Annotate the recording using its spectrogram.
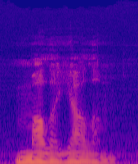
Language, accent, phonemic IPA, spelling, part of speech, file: English, US, /ˌmɑː.ləˈjɑː.ləm/, Malayalam, proper noun, En-us-Malayalam.ogg
- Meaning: A Dravidian language spoken in the state of Kerala and the union territory of Lakshadweep in India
